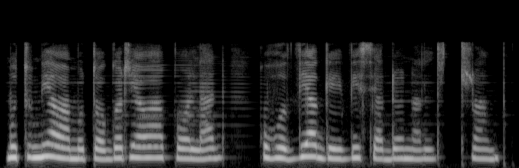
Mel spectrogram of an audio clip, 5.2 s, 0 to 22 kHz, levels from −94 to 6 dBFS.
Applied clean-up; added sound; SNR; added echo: neural mask model DeepFilterNet 3.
